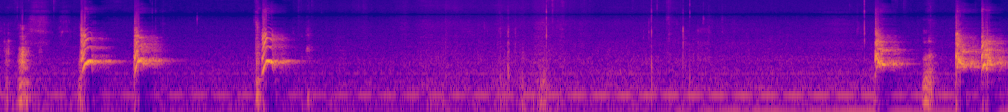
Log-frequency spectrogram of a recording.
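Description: A small dog barks in short, high yelps close by.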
